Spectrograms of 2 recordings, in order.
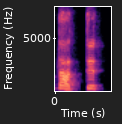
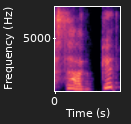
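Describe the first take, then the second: First: The word starts with a t sound. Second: The word starts with an s sound. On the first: A small child with a speech lisp says it. The speaker calls it wrong. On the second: An adult repeats it properly to the child. The speaker calls it right. "dengan kata yang benar"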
